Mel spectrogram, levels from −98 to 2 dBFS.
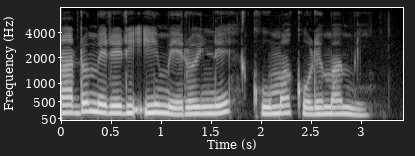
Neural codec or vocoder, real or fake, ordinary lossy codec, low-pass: none; real; none; 7.2 kHz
